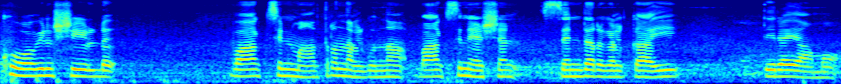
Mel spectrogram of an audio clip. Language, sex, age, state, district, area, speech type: Malayalam, female, 60+, Kerala, Thiruvananthapuram, rural, read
